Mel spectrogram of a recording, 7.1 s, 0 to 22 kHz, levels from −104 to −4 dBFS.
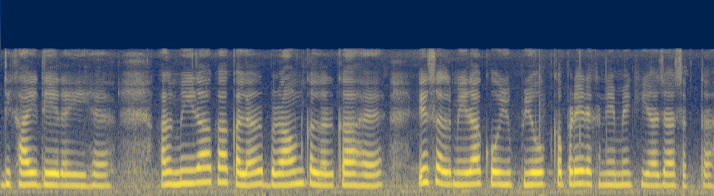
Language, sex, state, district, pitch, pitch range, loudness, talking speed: Hindi, female, Haryana, Jhajjar, 240 Hz, 230-250 Hz, -12 LUFS, 175 wpm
